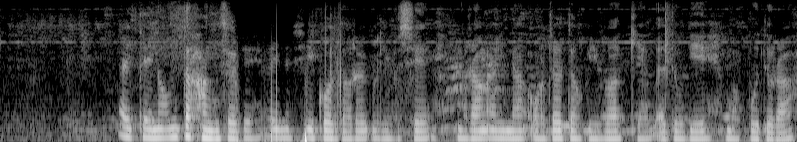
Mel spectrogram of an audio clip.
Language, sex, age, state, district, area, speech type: Manipuri, male, 30-45, Manipur, Chandel, rural, spontaneous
